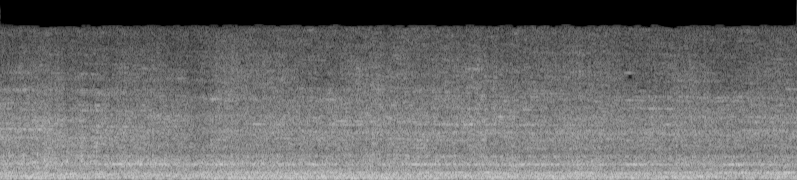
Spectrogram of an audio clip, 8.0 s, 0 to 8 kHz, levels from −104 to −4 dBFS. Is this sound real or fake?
real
